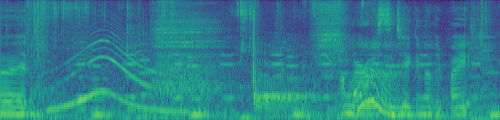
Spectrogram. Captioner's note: electric slider whirring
